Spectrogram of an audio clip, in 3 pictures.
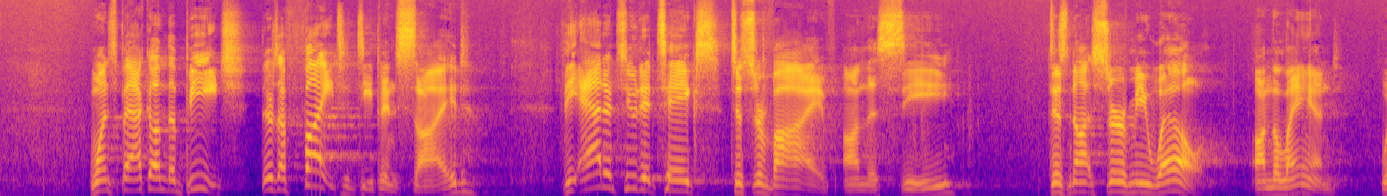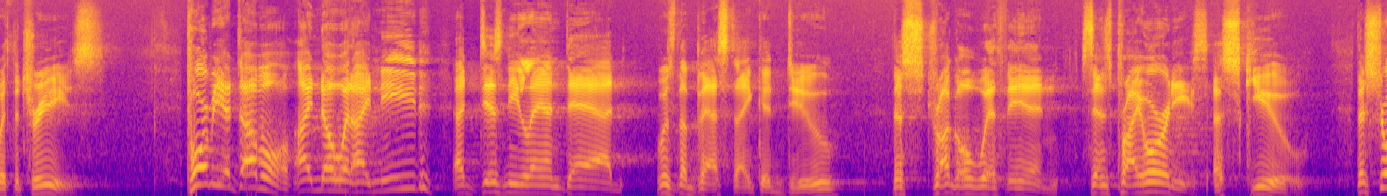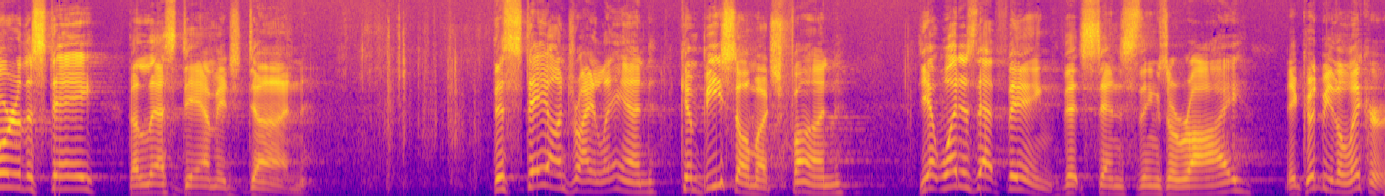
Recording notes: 2023 FPG-Liberty Theatre-Saturday Night-First Set. These performances were recorded at the Liberty Theatre on Saturday, February 25th, 2023.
